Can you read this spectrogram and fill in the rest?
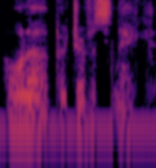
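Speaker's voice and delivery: low, soft tough-guy voice; Snake impression. Tough prisoner asking tattoo artist for snake, low and soft. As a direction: drop the voice low and quiet like a hard man. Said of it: "Amazing snake imitation".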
